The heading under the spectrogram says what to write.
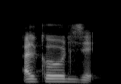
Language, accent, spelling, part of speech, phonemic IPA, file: French, France, alcoholiser, verb, /al.kɔ.li.ze/, LL-Q150 (fra)-alcoholiser.wav
- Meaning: alternative spelling of alcooliser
